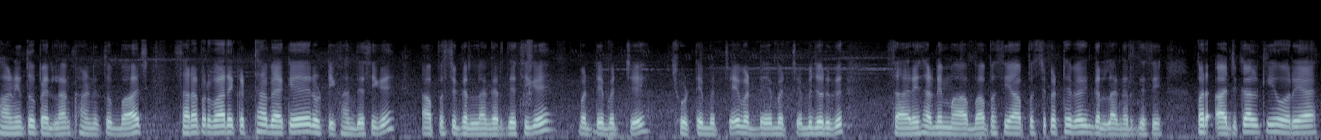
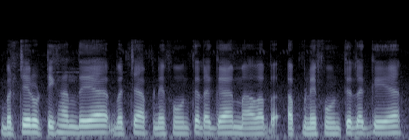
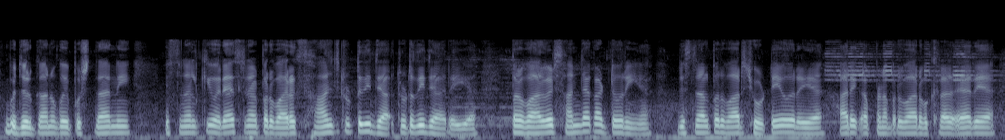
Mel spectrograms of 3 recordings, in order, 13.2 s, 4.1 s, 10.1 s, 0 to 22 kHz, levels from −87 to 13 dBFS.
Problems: constant background noise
